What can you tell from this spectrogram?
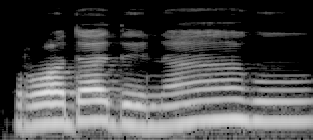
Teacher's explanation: رو کو موٹا، دال کے اوپر قلقلہ ہوگا کیونکہ یہ ساکن ہے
